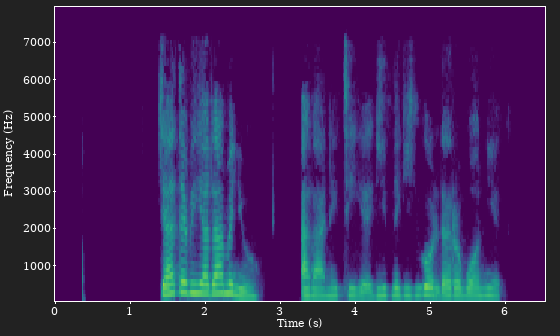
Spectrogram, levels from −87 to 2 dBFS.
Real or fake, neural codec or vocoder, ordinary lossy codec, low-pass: fake; codec, 16 kHz, 1 kbps, X-Codec, WavLM features, trained on Multilingual LibriSpeech; MP3, 48 kbps; 7.2 kHz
